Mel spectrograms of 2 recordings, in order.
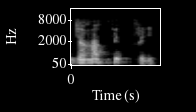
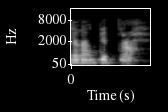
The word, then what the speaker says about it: zakat fitri: Zakat al fitri, zakat fitri. Jadi sebutannya itu zakat fitri, bukan zakat fitrah.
